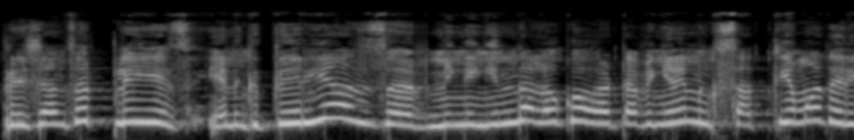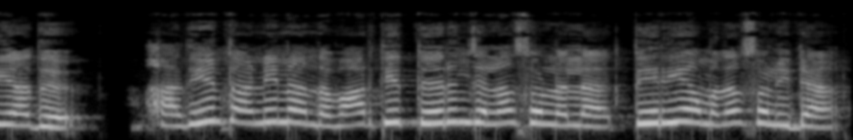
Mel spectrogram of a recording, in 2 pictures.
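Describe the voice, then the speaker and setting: A woman's voice: extremely high pitch, quick pace. A woman voicing a coaxing, pleading young woman in a cartoon. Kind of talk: cartoon voice acting.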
